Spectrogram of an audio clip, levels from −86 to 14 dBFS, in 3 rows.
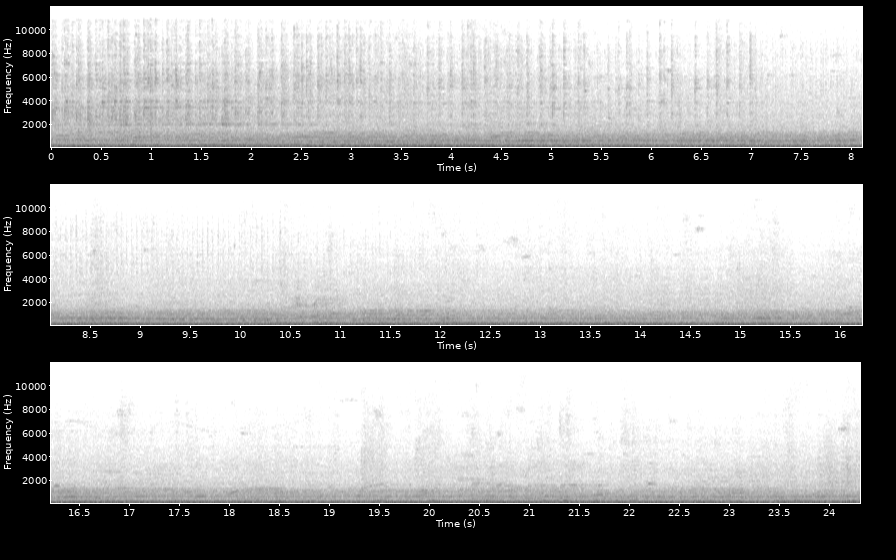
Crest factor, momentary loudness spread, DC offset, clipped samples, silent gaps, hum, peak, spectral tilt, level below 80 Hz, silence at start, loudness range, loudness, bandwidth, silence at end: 14 dB; 3 LU; under 0.1%; under 0.1%; none; none; -20 dBFS; -7.5 dB/octave; -42 dBFS; 0 s; 2 LU; -35 LUFS; 9.6 kHz; 0 s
